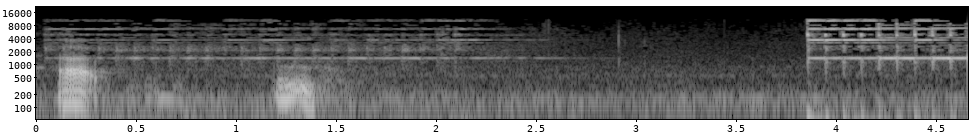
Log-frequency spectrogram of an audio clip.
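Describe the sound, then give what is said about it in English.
A telephone rings with a spam call, a bright, buzzy electronic trill, pausing briefly before starting again loudly near the end. Short bursts of voice are audible early on. “I turned it off. It's spam anyways.”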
